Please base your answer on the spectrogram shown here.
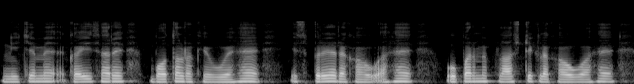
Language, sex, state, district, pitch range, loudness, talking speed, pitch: Hindi, male, Jharkhand, Garhwa, 120-135 Hz, -19 LUFS, 170 wpm, 130 Hz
